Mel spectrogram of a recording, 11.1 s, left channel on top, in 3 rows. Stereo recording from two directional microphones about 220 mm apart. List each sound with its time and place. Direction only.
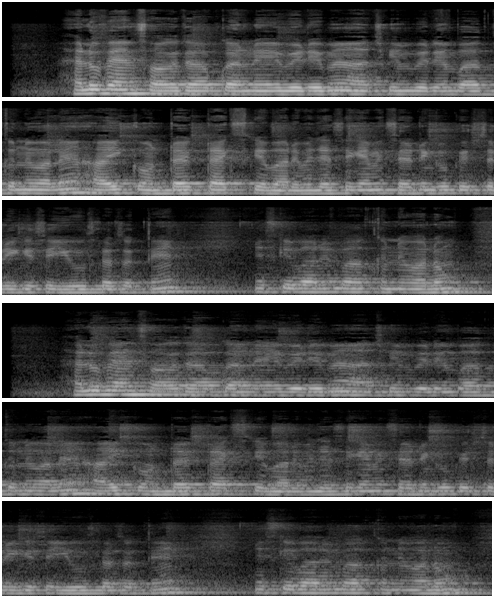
0.6 s mantra: 40° left (ahead or behind)
3.1 s speech: 45° left (ahead or behind)
9.5 s speech: 20° left (ahead or behind)
10.3 s speech: 40° left (ahead or behind)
